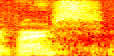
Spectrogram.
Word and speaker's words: Bearse: It's Peter Bearse. It's B-E-A-R-S-E.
